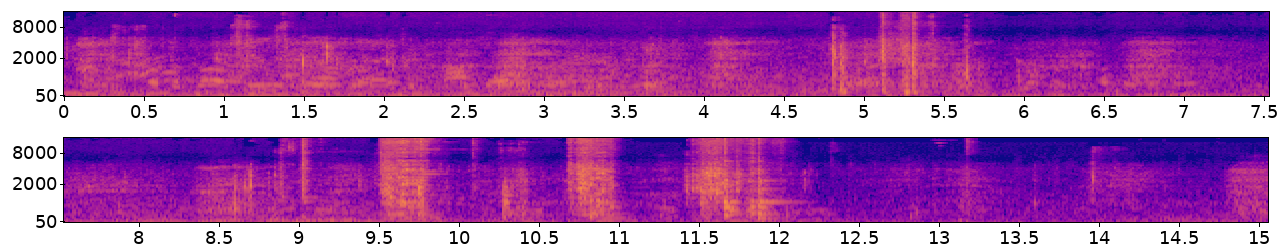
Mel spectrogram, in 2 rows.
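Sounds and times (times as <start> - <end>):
metal scrap clinking and scraping: 8.9 - 12.3.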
